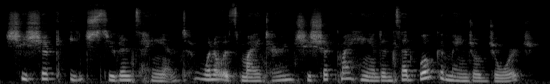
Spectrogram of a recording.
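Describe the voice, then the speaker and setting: A woman teacher reading a children's chapter book aloud, with expressive storybook delivery. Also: medium pitch, normal speed, rough recording.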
